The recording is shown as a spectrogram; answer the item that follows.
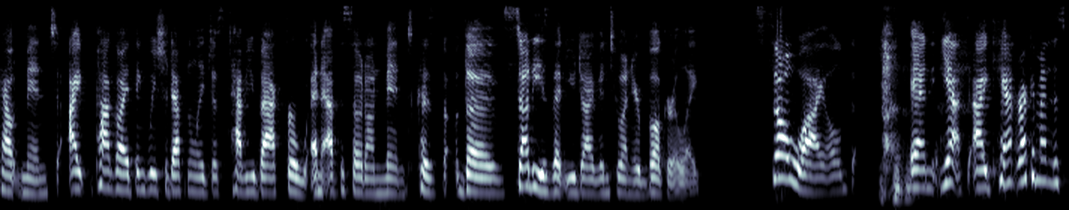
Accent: New York, United States; I grew up in New York

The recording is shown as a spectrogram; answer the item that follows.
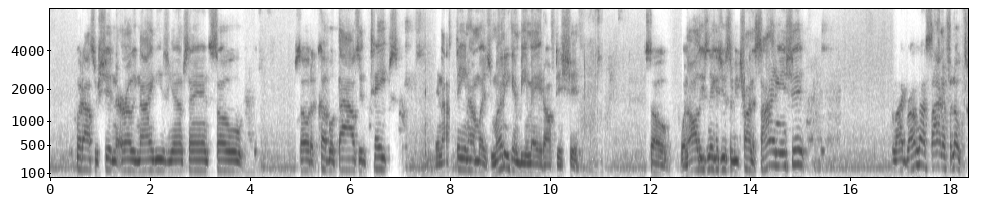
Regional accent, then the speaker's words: San Francisco, California, United States; I'm from Lakeview.

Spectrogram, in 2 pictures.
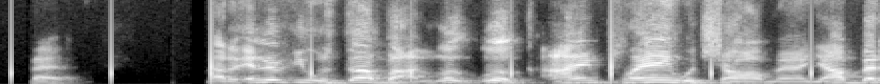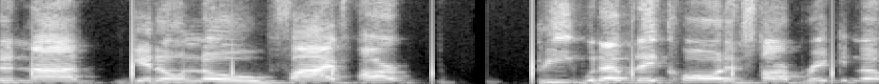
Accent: East Coast, United States; now in Minneapolis, United States; I'm from the East Coast, I've been here for a minute

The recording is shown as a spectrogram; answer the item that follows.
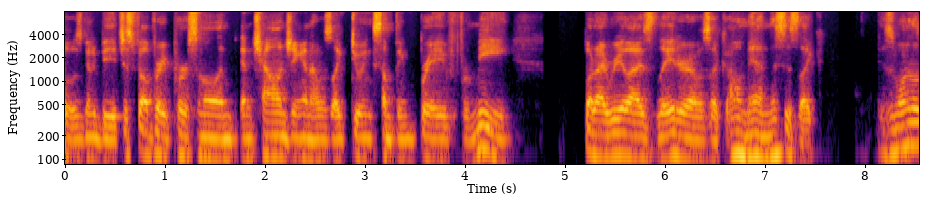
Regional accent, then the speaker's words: Brampton, Ontario, Canada; moved away as an adult; also born or lived in Maple Ridge, British Columbia; now in Los Angeles, United States; I grew up in Brampton, Ontario. And then I moved from there to Vancouver, like a suburb of Vancouver called Maple Ridge when I was 13.

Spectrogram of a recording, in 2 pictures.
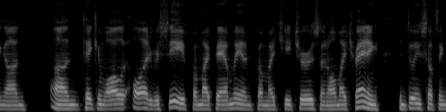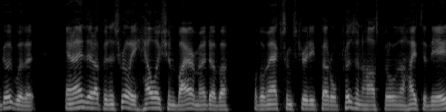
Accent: Midwest, United States; I grew up in the Midwest and came of age in the 1960s

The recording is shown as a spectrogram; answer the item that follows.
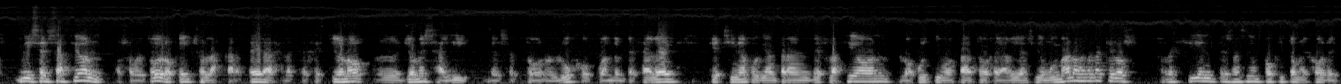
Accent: Andalusia, Spain; Yo que soy andaluz

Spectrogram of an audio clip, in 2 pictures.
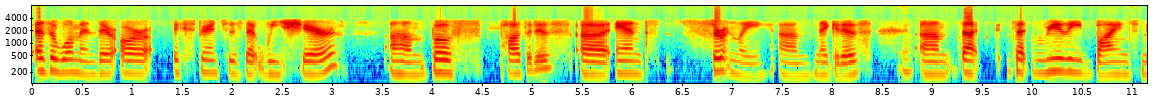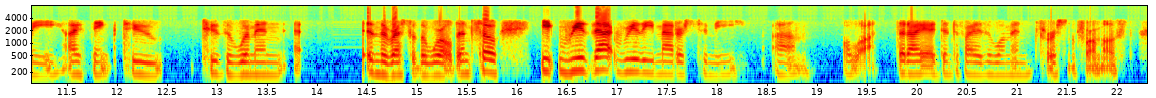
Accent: Abu Dhabi, United Arab Emirates; also born or lived in San Francisco; now in Los Angeles, United States; I grew up in the deserts of Abu Dhabi

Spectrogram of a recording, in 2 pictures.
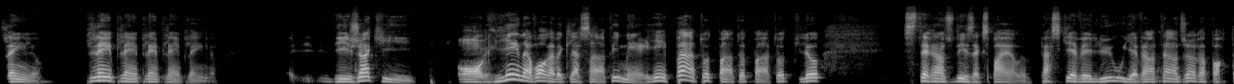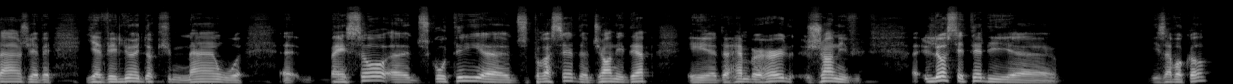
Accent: Quebec, Canada; chez nous au Québec

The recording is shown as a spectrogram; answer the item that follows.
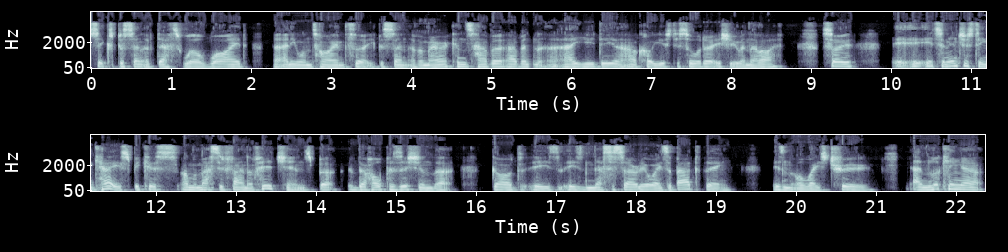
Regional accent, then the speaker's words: United Kingdom; I'm British after all

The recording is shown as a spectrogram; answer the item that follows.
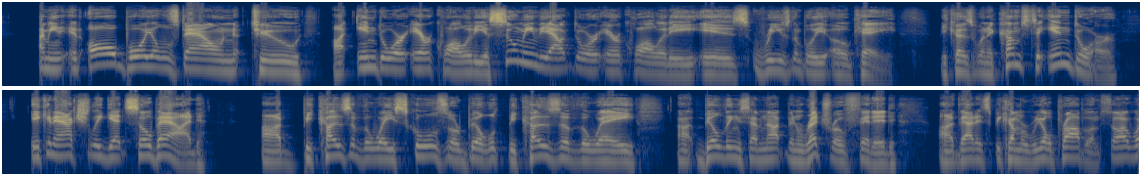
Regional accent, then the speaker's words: California, United States; I grew up in Southern California.

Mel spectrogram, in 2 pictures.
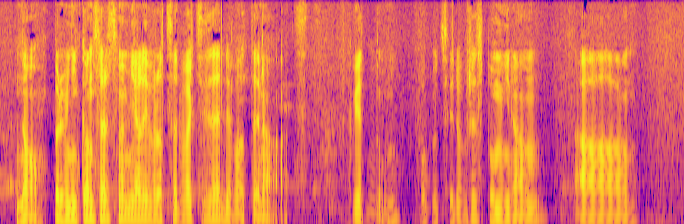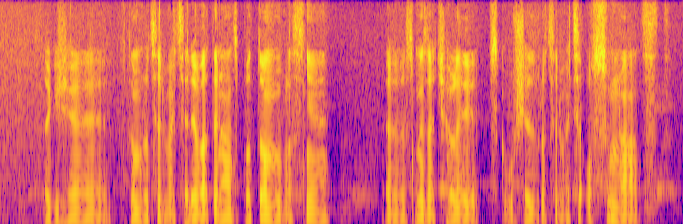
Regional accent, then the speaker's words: Neratovice, Central Bohemian Region, Czechia; Já jsem z Neratovic

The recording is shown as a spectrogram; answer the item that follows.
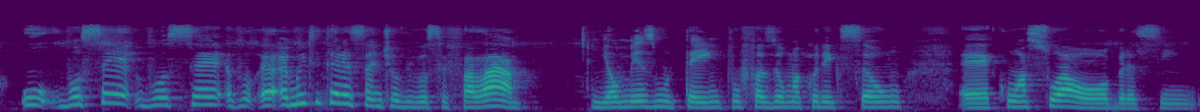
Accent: São Paulo, Brazil; São Paulo, minha terra

